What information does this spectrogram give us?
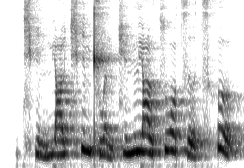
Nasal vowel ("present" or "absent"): absent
